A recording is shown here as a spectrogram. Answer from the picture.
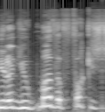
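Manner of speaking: acted-out, raging, high, furious scream. Retelling an angry comic's outburst: imitating someone screaming. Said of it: "He's screaming at us out here".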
